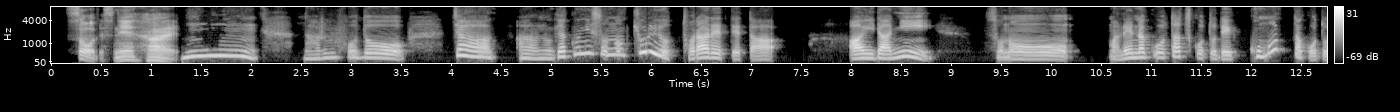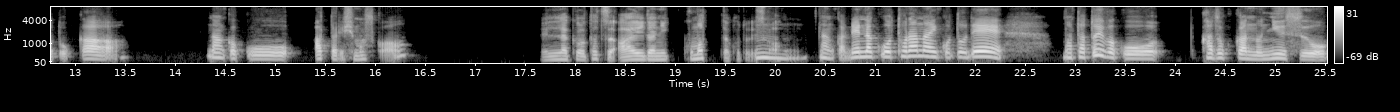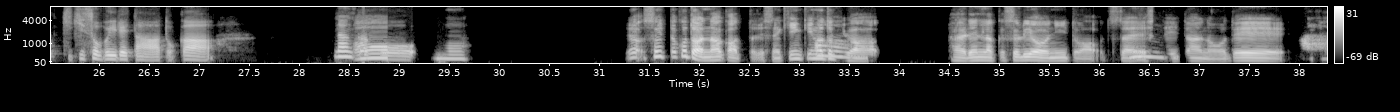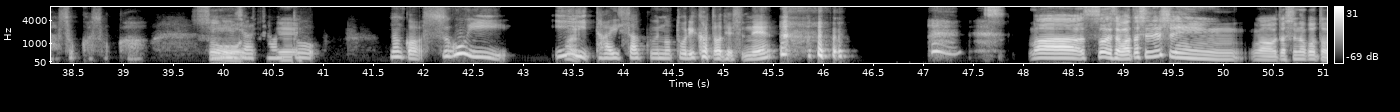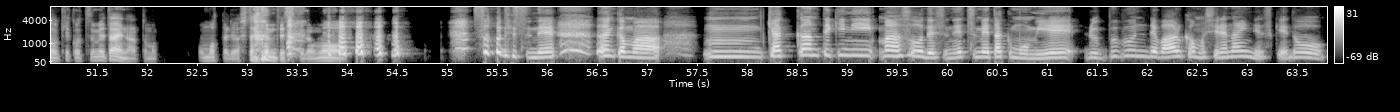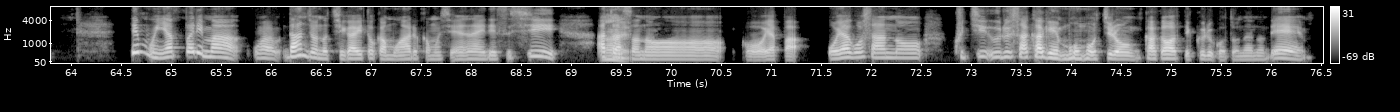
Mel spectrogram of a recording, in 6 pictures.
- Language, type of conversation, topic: Japanese, podcast, 親と距離を置いたほうがいいと感じたとき、どうしますか？
- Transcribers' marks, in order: laugh; laughing while speaking: "したんですけども"; laugh; laughing while speaking: "そうですね"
